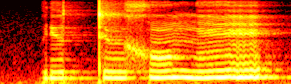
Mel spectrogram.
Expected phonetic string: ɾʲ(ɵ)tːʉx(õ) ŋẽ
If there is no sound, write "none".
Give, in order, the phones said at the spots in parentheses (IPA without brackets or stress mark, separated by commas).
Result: ɵ, õ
